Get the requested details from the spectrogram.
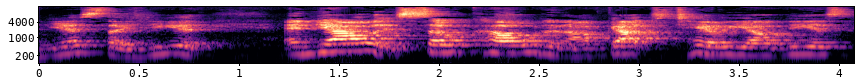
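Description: Room echo is audible as a woman speaks at a moderate pace. Her pitch is high, with ordinary variation. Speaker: home cooking host. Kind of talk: casual cooking tutorial chat. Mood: warm, cheerful. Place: kitchen. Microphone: camera far.

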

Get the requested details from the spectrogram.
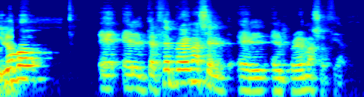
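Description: A man talks at a fairly quick pace with very wide pitch swings, against a quiet background with audible room echo. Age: 40s. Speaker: police officer; guest. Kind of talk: interview. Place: home room.

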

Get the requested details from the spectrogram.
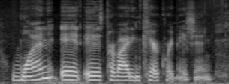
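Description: A woman with a fairly low pitch speaks in an American accent. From Texas. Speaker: startup founder. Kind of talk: interview. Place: studio. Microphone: lapel.

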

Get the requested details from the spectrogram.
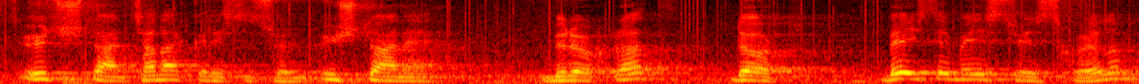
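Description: Light background noise and audible room echo surround a man's voice. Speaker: political commentator. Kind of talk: panel discussion. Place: studio. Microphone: lapel.

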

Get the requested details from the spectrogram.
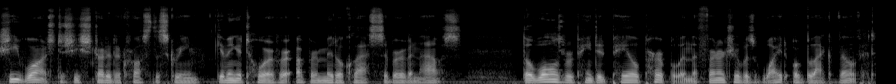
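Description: At a very fast pace, a man talks in a very deep, low voice with ordinary pitch variation, the sound dry with no echo. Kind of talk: book reading aloud. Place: home room. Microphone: webcam.

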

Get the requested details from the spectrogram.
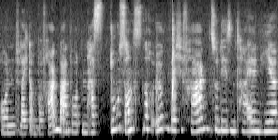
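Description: With light background noise, the speech moves at a moderate pace with lively intonation. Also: woman. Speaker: vlogger. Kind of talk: casual vlog chat. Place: home room.

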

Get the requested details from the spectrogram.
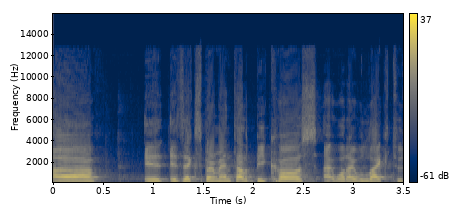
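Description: The man's intonation stays fairly even. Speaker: software developer; audience member. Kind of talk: conference group introductions. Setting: conference room with microphone. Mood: friendly, smiling. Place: classroom. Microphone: handheld.

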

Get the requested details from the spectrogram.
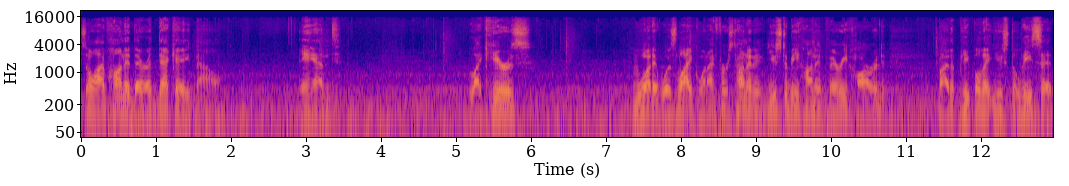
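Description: A man with a fairly low pitch and ordinary pitch variation talks at a moderate pace, leaving long, frequent pauses. Music plays behind his dry voice, which has no echo. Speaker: show host. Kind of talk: casual reflective talk. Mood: reflective, slightly frustrated. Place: car.

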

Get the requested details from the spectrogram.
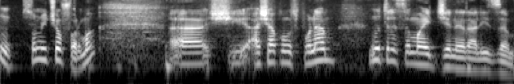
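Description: With very wide pitch swings, a man speaks at a fairly slow pace and a fairly high pitch. Long pauses come often. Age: 40s. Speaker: podcast host; podcast host or guest. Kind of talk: casual interview chat. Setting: filmed in a shop or gas station building. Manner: animated. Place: cafe. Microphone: studio mic.

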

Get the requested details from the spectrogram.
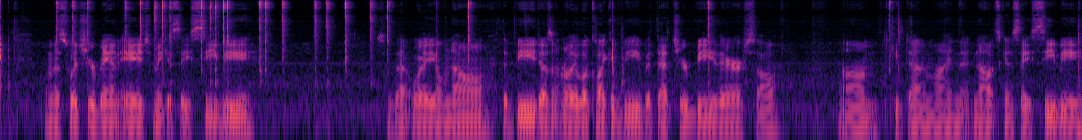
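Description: A fairly slow pace over light background noise. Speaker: radio technician. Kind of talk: tutorial. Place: workshop.

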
